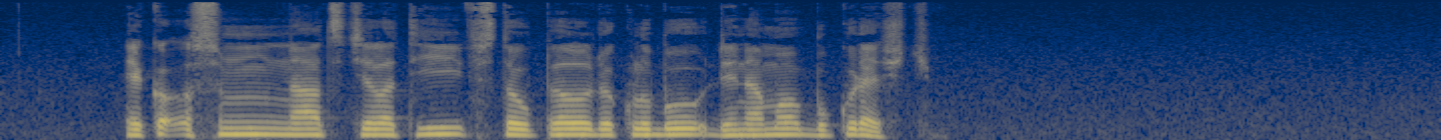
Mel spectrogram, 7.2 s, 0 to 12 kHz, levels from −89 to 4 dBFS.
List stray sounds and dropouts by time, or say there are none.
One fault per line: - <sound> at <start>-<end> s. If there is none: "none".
none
